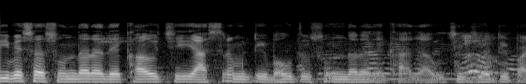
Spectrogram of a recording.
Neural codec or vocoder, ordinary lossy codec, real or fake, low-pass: none; none; real; 7.2 kHz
